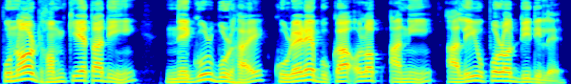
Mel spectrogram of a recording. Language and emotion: Assamese, neutral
